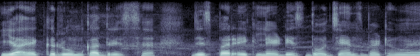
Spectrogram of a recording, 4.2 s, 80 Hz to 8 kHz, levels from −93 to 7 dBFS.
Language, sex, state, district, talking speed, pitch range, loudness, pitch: Hindi, male, Jharkhand, Ranchi, 215 wpm, 130-145 Hz, -19 LUFS, 140 Hz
